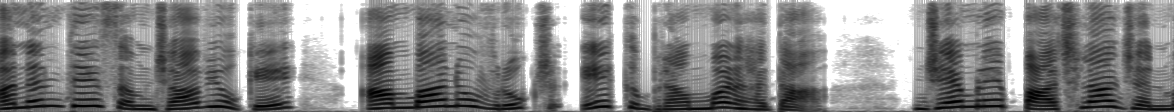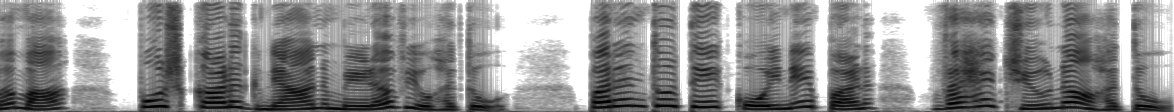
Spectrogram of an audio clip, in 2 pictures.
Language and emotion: Gujarati, neutral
